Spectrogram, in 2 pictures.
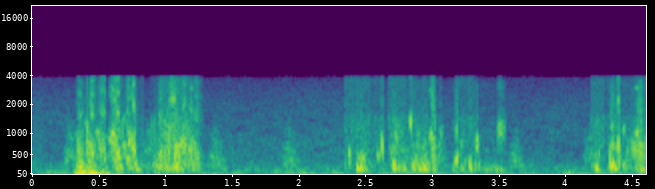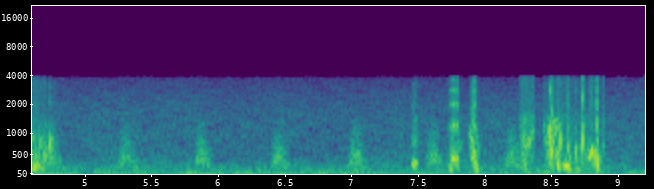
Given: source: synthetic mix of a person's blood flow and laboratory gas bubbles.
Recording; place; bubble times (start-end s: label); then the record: Doppler ultrasound of blood flow; subclavian vein
0.33-0.84 s: bubbles
0.88-1.29 s: bubbles
2.35-2.65 s: bubbles
2.68-3.09 s: bubbles
3.15-3.56 s: bubbles
4.20-4.79 s: bubbles
7.45-7.51 s: bubbles
7.72-7.84 s: bubbles
7.88-7.97 s: bubbles
8.27-8.38 s: bubbles
8.44-8.90 s: bubbles
From the record:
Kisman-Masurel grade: 223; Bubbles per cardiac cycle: several, 3 to 8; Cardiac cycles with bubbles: 10 to 50%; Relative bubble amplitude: loud (0.450 to 0.775); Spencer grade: 2 (many but less than half of the cardiac periods contain bubble signals, singularly or in groups); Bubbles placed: anywhere in the cardiac cycle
